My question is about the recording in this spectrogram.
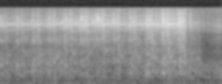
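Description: Faint, steady mechanical whine of a small electric ornithopter's motor and flapping gear in flight, with a thin high tone that cuts off just before the end.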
